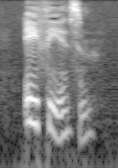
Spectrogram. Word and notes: atheism: /ˈeɪθiɪzəm/

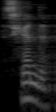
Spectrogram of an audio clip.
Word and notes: schenden: [sχɛn.dǝⁿ]

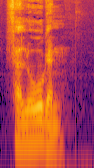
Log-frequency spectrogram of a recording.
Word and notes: phony: /fəʊni/; American English

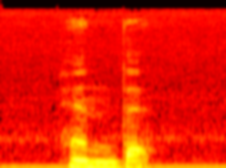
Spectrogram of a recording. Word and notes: hände: /ˈhɛ̀nde/

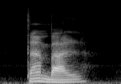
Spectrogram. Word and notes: cup: /kʌp/

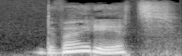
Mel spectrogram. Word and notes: cour: [kuʁ]; France

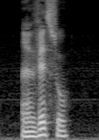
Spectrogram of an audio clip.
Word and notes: vessel: /ˈvɛs.əl/

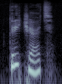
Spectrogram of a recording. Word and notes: кричать: [krʲɪˈt͡ɕætʲ]; kritšat

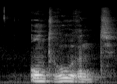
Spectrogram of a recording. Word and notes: attendrissant: [a.tɑ̃d.ʁi.sɑ̃]; France

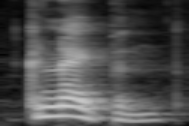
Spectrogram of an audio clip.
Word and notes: pincer: [pɛ̃.se]; France

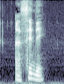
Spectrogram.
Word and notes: CD: France; [se de]

